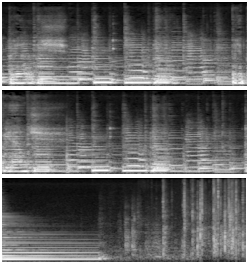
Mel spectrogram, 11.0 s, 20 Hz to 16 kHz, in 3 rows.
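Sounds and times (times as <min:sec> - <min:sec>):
acoustic guitar and violin: 0:00.0 - 0:09.0
audience applause: 0:09.8 - 0:11.0.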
